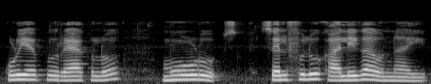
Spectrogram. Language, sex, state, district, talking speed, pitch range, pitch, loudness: Telugu, female, Telangana, Hyderabad, 85 wpm, 195-230 Hz, 210 Hz, -16 LUFS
